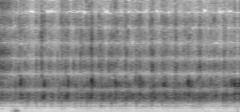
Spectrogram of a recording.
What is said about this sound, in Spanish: ¿Por qué no les damos un aplauso una vez más?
